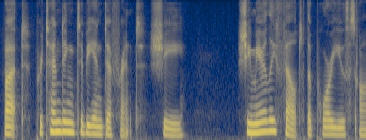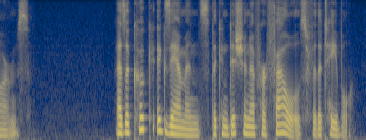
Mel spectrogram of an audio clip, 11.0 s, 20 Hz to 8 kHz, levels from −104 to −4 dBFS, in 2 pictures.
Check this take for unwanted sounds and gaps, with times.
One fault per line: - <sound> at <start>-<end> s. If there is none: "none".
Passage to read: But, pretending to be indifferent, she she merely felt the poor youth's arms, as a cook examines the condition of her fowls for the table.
none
